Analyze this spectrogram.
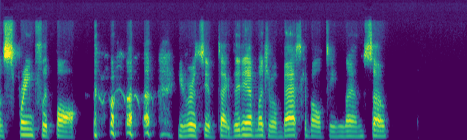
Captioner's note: laughs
